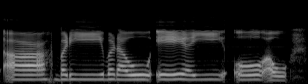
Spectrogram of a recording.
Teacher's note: द्वि मात्रिक स्वर में क्या होता है इनके उच्चारण में जो लघु स्वर है उससे दोगुना समय लगता है जैसे कि आ बड़ी ई बड़ा ऊ ए ई ओ औ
